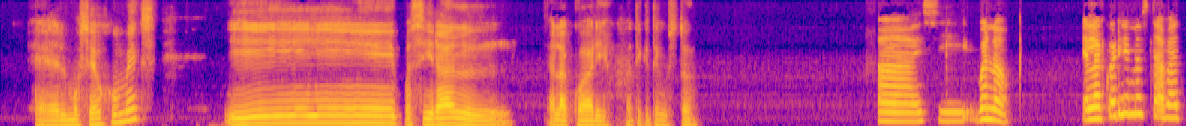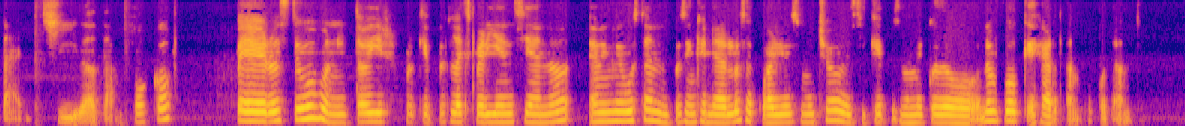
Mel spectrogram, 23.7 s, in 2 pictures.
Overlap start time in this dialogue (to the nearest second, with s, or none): none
